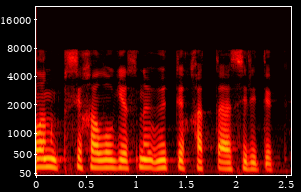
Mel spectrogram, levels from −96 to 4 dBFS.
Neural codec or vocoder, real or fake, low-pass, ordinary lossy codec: none; real; none; none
